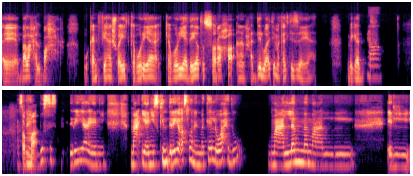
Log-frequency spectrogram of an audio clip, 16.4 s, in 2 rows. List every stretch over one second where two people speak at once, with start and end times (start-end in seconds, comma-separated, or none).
none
